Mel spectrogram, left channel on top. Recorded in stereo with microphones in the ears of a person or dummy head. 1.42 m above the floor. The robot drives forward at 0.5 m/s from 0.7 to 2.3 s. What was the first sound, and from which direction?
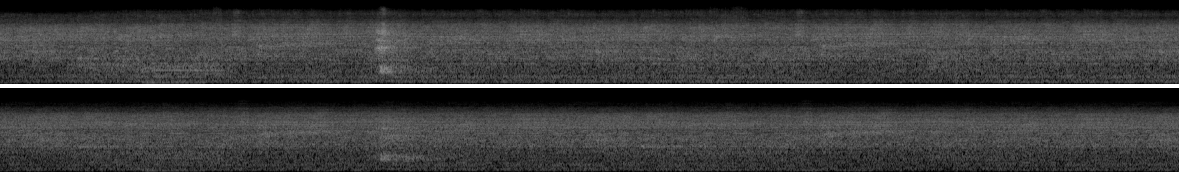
Running water, 55° left (ahead or behind).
